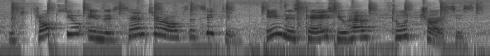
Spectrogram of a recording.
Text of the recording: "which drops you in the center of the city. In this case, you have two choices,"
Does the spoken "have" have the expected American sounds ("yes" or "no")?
yes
